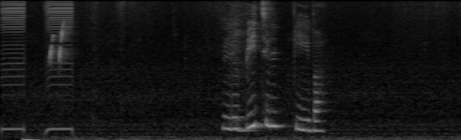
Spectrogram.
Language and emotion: Russian, neutral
